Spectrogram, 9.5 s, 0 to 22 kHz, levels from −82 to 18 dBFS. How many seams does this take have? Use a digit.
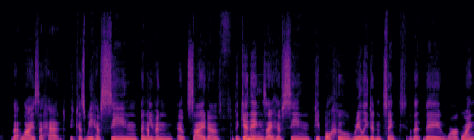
0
